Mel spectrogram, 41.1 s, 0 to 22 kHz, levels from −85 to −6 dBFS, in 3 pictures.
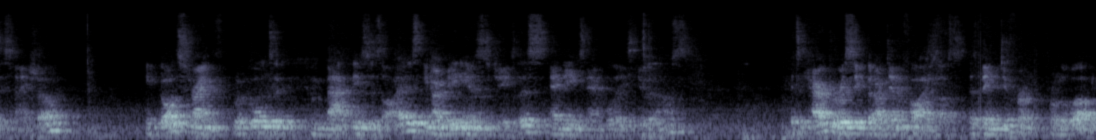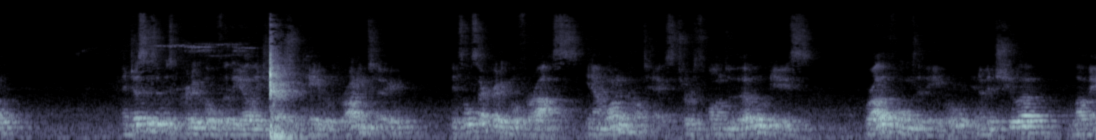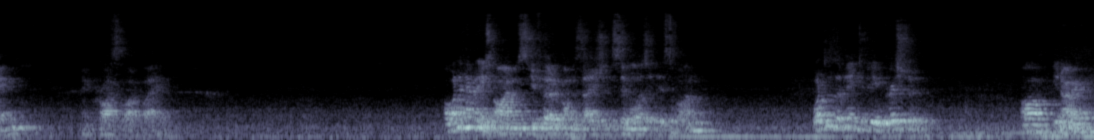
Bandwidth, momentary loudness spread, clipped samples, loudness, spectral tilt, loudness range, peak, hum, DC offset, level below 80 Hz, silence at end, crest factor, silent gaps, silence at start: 15.5 kHz; 23 LU; under 0.1%; -35 LUFS; -5.5 dB/octave; 10 LU; -4 dBFS; none; under 0.1%; -50 dBFS; 0 s; 30 dB; none; 0 s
